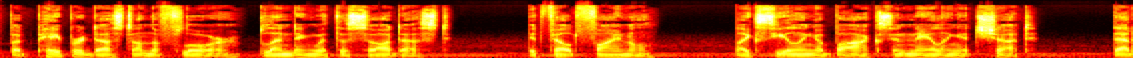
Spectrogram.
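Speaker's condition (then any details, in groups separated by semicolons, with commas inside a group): No condition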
